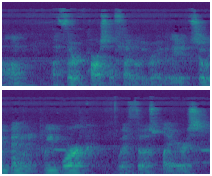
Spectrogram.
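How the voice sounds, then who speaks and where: A man with a fairly low pitch talks at a moderate pace, with audible room echo and light background noise. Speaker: guest. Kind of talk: presentation talk. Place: meeting room. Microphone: camera far.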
